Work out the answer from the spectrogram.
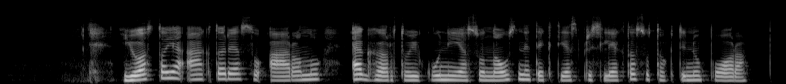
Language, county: Lithuanian, Telšiai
